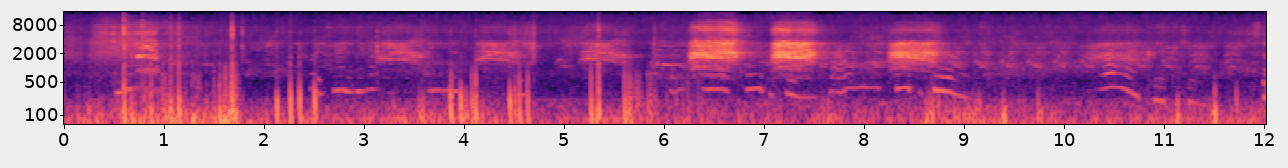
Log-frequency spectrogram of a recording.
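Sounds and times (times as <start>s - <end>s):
faint low wavering bird calls: 0.3s - 12.0s
loud harsh bird caws: 3.2s - 10.9s.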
